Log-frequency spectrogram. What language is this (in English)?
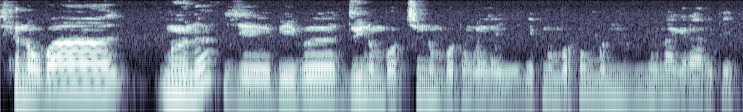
Bodo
